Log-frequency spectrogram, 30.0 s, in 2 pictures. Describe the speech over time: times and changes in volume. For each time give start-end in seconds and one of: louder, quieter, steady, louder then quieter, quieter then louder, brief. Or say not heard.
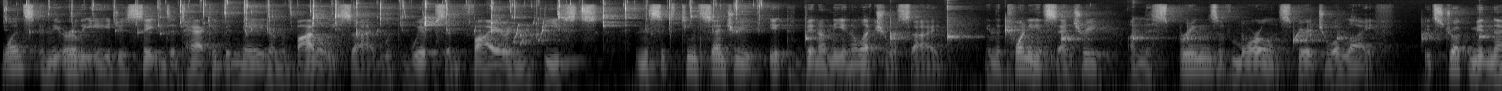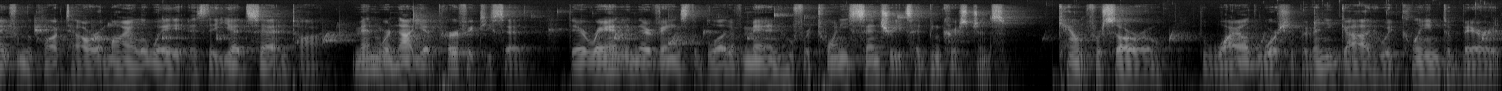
0.0-30.0 steady.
